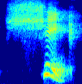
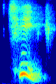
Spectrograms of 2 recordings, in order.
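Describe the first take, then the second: First: It begins with a sound unlike 'ch' in 'chip'. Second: It begins with the 'ch' sound of 'chip'. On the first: The speaker calls it right. "we say chic" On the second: The speaker calls it wrong. "we don't say chic"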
